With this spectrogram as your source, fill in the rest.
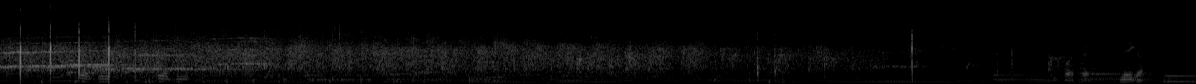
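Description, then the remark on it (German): An audience applauds two speakers steadily for several seconds, a dense wash of clapping with a few sharp individual claps standing out, gradually thinning and fading toward the end. “Sag mal, euer Applaus.”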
